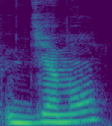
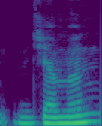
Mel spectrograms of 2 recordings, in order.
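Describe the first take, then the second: First: "diamant" said the French way, nasal ending; French pronunciation. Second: "diamond" said as an English word; English-style pronunciation. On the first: Crafter unsure of her product's name, French pronunciation. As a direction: say "diamant" with a silent final t. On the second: Crafter unsure of her product's name, English-style pronunciation. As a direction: say "diamond" with the final consonants sounded. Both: Real, not acted. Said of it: "je sais pas comment on dit".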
